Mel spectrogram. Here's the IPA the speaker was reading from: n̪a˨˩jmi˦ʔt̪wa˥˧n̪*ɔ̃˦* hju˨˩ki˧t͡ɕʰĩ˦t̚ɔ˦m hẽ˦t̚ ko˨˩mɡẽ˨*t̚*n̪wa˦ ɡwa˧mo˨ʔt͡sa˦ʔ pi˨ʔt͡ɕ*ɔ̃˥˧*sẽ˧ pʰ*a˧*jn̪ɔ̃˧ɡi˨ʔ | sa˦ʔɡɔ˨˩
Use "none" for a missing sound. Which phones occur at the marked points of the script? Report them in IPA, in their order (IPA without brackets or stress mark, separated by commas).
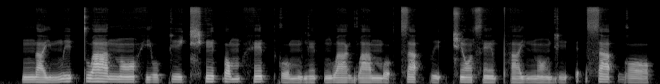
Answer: ɔ̃˧, t̚, ɔ̃˦, a˧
